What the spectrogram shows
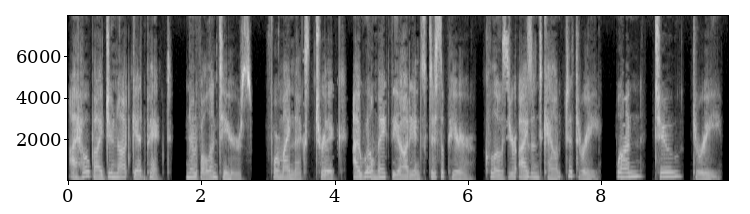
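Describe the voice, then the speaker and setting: A woman's voice: on the low side, measured pace, few pauses, darkish tone, dry recording. A woman voicing a showy robot stage magician in a game clip, with a robotic synthetic voice and grand announcing manner that breaks into error glitches. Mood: theatrical.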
